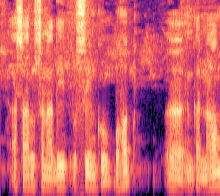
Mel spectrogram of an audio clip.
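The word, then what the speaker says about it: آثار الصنادید: अलिफ और लाम साइलेंट कर देना है। तो असारुस सनादीद पढ़ेंगे, ठीक है।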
